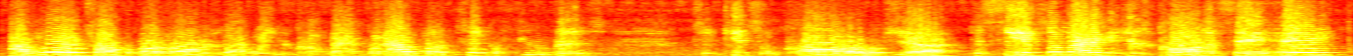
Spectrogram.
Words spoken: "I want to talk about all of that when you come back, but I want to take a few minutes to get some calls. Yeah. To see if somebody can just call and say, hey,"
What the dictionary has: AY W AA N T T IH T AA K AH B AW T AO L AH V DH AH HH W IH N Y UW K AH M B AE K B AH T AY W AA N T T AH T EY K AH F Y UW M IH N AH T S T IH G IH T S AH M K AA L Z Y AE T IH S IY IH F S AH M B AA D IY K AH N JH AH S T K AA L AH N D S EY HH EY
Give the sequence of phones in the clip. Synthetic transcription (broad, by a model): AY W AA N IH T AA K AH B AW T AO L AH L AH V W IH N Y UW K AH M B AE K B AH T AY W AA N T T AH T EY K AH F Y UW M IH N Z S T IH G IH T S AH M K AA L Z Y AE T IH S IY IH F S AH M B AA D IY K AH N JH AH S K AA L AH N S EY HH EY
